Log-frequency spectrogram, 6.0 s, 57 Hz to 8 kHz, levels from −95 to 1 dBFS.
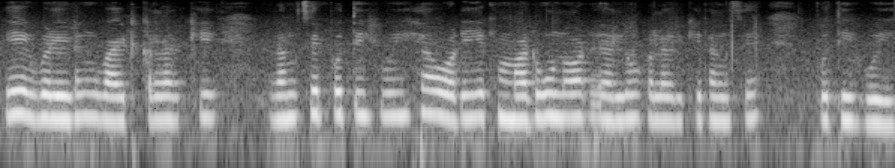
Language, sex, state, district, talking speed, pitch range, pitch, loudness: Hindi, female, Uttar Pradesh, Lalitpur, 210 wpm, 235-255 Hz, 245 Hz, -16 LUFS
